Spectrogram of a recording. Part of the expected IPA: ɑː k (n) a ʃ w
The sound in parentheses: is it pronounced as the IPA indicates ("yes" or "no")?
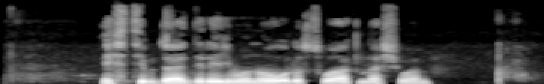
yes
